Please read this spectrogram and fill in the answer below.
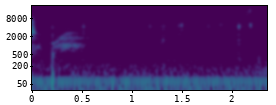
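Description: A single mouth click, then a short soft breath close to the microphone and a few faint mouth clicks, over a steady low hum.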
